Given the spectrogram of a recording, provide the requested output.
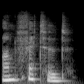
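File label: "unfettered", English, uk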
